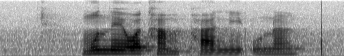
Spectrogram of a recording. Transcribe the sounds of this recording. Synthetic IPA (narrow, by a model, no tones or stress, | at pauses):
munɛwakʰam̩pʰaniʔuna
